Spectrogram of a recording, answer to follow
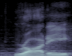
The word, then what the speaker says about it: Rady: because people are gonna go ahead it said Roddy r-a-d-y-r-a-d-y and last name is the reason I have to spell it is because it's ethnic glad you did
